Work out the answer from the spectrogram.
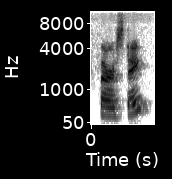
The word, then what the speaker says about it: Thursday: So if you've noticed, so Carl has used th for the first syllable, for the first consonant, Thursday.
